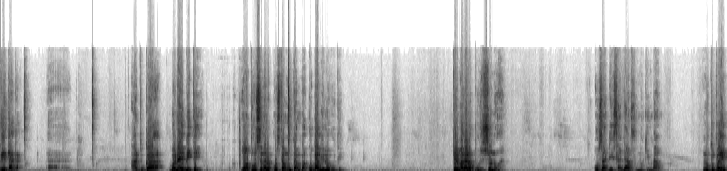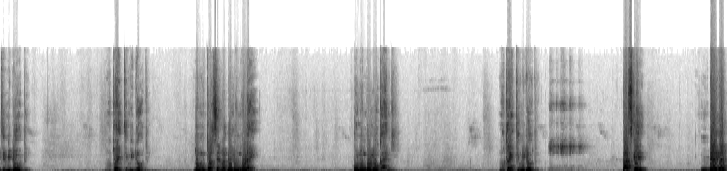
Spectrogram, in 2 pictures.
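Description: A middle-aged man speaks with animation into a microphone, in short bursts with pauses.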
